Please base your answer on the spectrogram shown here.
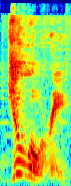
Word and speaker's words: jewelry: Outra famosa, jewelry. Jewelry. Mas muitas pessoas falam jewelry.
